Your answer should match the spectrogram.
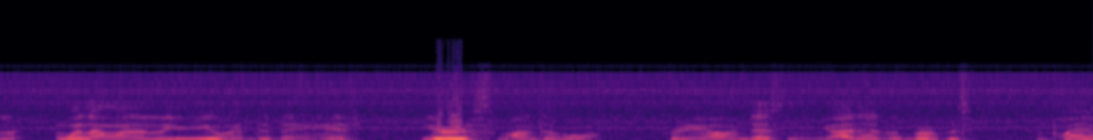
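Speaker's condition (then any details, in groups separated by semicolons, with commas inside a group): Cerebral palsy; all four limbs affected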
